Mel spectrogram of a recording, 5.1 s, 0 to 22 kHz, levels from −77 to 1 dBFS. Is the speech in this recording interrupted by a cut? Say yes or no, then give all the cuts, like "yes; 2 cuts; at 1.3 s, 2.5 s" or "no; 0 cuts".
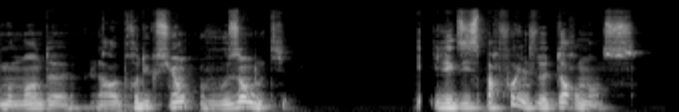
yes; 2 cuts; at 3.1 s, 4.0 s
